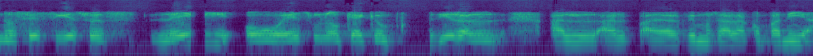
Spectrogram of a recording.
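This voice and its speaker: A man with a high pitch goes at a fairly slow pace, his pitch varying in an ordinary way. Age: 70s. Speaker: caller, factory worker. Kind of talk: phone-in question.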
